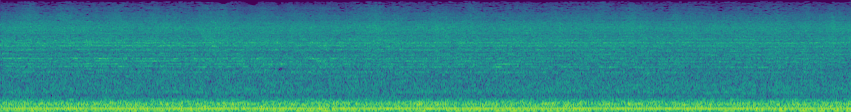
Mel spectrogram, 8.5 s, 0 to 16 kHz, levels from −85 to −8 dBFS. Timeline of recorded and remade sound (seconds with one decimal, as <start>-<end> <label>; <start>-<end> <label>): 0.0-2.4 recorded; 2.4-3.3 remade; 3.3-8.5 recorded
